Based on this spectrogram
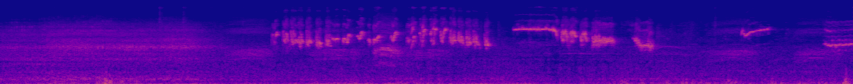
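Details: Mashadi Jal lark, described as singing non-stop: after two seconds of low hiss, bursts of high, varied, chattering and whistled phrases follow in quick succession, including a sliding whistle and short trills, with faint background rumble.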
